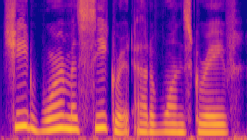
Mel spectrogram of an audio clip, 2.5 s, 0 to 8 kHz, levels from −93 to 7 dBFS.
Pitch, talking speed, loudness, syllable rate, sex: 215 Hz, 195 wpm, -14 LUFS, 4.8 syllables/s, female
